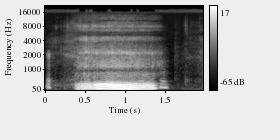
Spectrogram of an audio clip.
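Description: A person imitates a snore, pretending to be asleep. A single long, low, buzzy snore lasts about a second and is followed by quiet.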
